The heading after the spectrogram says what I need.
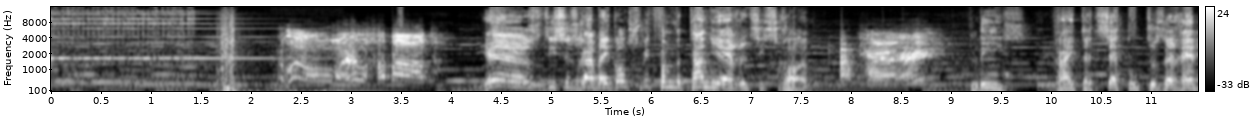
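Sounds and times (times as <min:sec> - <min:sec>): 
telephone ringing with bright electronic trill: 0:00.0 - 0:03.4
speech: 0:03.3 - 0:11.4.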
